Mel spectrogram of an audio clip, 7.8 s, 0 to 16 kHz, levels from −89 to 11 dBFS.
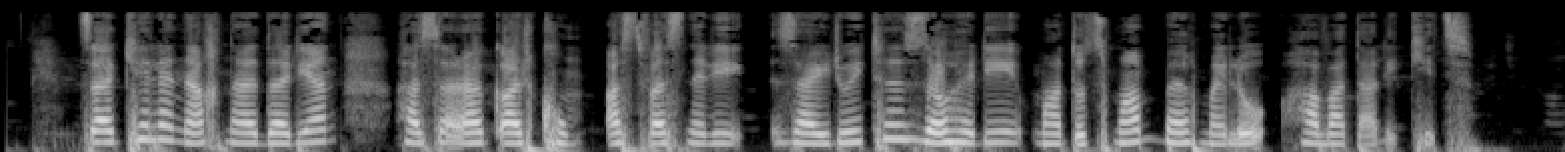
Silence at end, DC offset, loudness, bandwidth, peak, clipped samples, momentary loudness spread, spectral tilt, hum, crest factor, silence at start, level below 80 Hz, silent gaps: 0.4 s; under 0.1%; -15 LUFS; 11.5 kHz; 0 dBFS; under 0.1%; 12 LU; -5 dB/octave; none; 14 dB; 0.4 s; -34 dBFS; none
